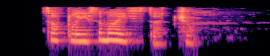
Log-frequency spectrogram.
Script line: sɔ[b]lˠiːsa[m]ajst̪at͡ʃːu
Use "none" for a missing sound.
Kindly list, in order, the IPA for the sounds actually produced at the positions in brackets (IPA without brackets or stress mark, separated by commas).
p, m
